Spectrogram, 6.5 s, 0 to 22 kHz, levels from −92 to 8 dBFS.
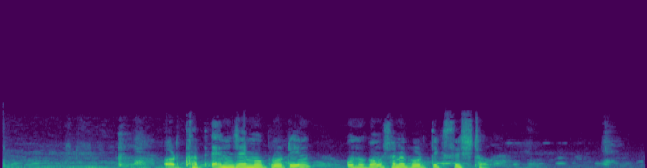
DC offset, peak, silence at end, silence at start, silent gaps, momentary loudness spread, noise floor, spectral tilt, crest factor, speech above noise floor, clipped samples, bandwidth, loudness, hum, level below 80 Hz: under 0.1%; -2 dBFS; 0.4 s; 0.15 s; none; 18 LU; -48 dBFS; -10.5 dB/octave; 14 dB; 35 dB; under 0.1%; 5.8 kHz; -13 LUFS; none; -52 dBFS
